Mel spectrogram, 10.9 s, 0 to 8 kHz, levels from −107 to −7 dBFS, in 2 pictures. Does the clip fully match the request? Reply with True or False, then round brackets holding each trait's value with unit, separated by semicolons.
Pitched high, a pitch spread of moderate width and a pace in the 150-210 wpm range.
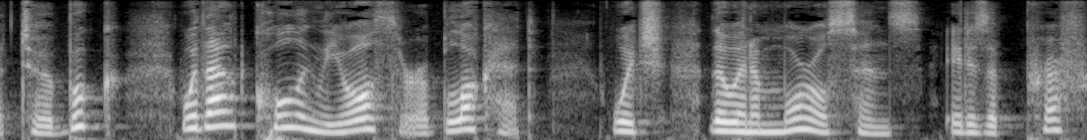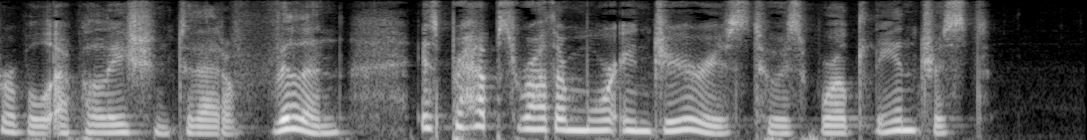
False (195 Hz; 6.2 semitones; 180 wpm)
